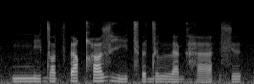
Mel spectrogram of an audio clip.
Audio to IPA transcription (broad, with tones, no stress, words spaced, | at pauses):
nːi˨˩˦dɒ˨˦ t͡sʼə˨˦qʰo˨˦z ɦi˨˩˦t͡sʼə˨˦də˨˦lːa˨˦ ɡʱa˨˩˦ | sʏ˨˦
